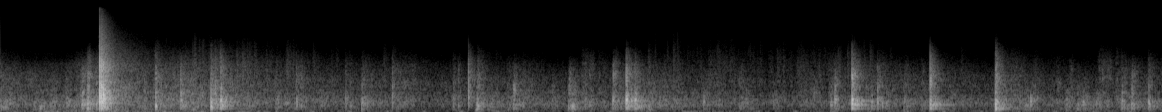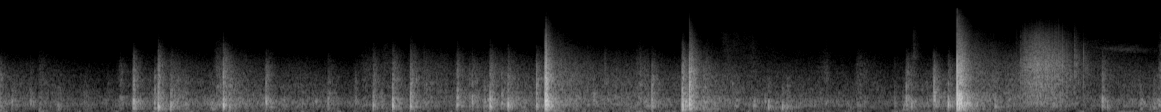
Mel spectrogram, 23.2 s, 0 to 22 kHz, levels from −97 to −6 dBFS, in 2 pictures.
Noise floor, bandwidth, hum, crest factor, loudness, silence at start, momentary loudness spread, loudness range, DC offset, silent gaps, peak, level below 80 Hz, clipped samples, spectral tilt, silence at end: -62 dBFS; 15 kHz; none; 38 dB; -40 LUFS; 0 s; 25 LU; 12 LU; under 0.1%; none; -4 dBFS; -66 dBFS; under 0.1%; -6.5 dB/octave; 0 s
